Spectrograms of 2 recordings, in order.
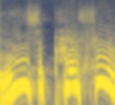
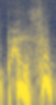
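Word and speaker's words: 이십팔수: 때는 수 숙이라고 읽습니다 그러니까이 숙이라고 읽어서 안 되고 수라고 읽지 28수 그래야지 28숙 그러면 안 된다는 얘기죠 하늘은 28수 있다 그렇게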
